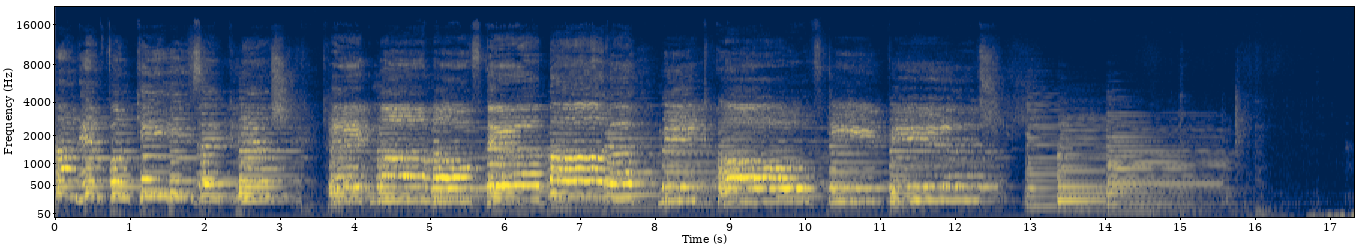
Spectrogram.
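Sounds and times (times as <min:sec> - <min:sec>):
tenor singing: 0:00.0 - 0:12.8.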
